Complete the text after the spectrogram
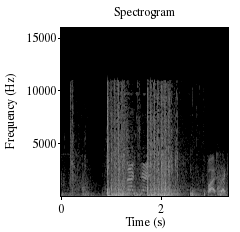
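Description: A gun fires loud shots that echo.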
